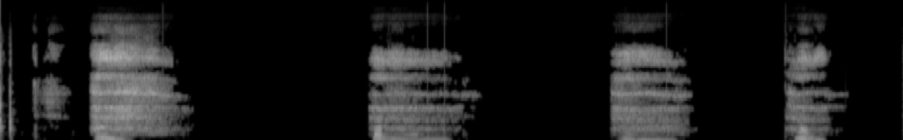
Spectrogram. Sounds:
Sigh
